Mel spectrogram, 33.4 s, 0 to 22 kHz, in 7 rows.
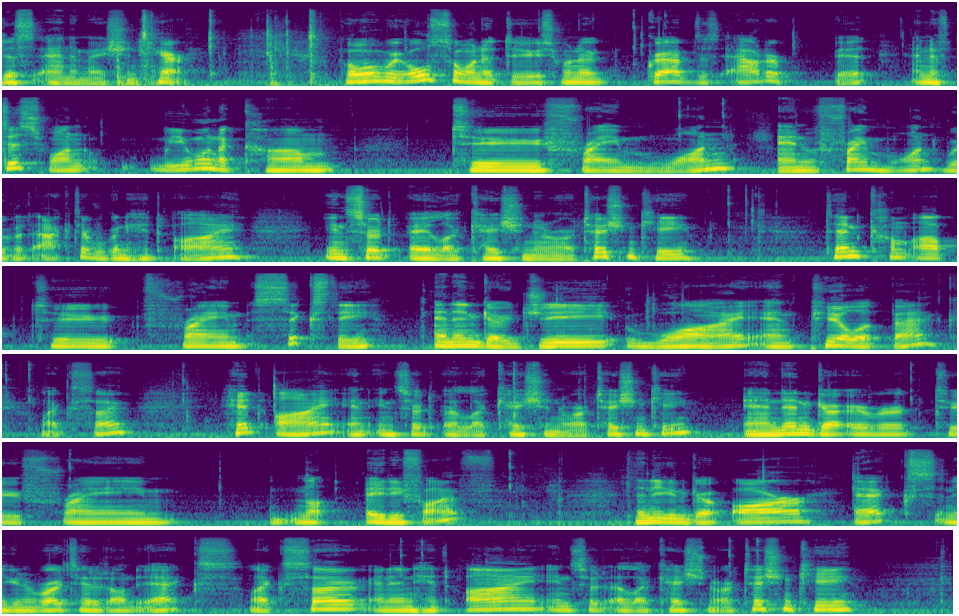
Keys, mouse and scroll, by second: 0.6 space, 1.3 shift+Left, 2.2 middle click, 3.1-4.9 drag, 8.1-19.2 drag, 19.4-22.7 middle drag, 22.7-30.7 drag, 27.7 r.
